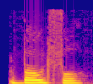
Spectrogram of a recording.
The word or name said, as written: bodeful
